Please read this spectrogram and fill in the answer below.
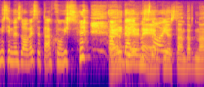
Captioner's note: laughs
